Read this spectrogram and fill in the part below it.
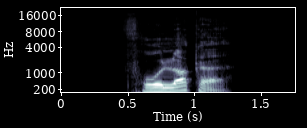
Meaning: inflection of frohlocken: 1. first-person singular present 2. first/third-person singular subjunctive I 3. singular imperative
- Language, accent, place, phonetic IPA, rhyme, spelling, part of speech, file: German, Germany, Berlin, [fʁoːˈlɔkə], -ɔkə, frohlocke, verb, De-frohlocke.ogg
